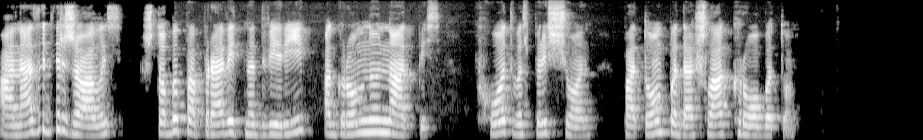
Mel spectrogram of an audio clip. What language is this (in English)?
Russian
